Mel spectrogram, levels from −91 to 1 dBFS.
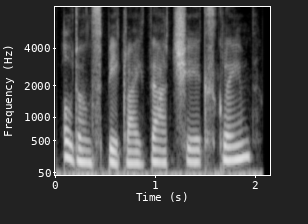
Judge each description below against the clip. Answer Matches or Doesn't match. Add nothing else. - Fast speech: Doesn't match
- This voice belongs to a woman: Matches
